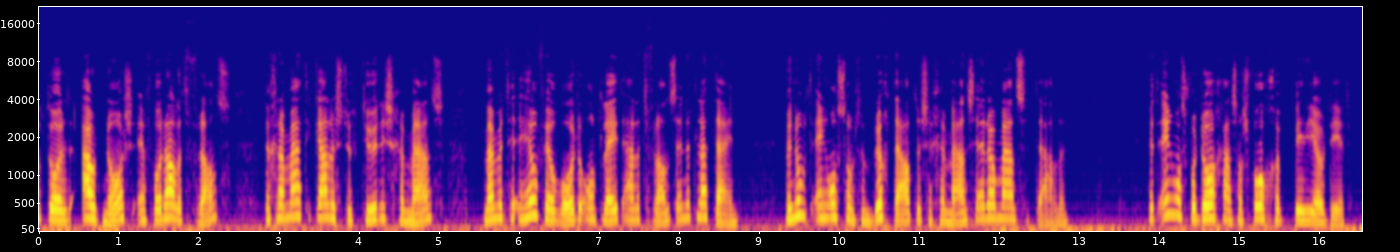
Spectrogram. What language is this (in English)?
Dutch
